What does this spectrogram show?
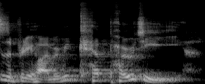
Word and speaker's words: Capote: Capote, not pronounced Capote.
